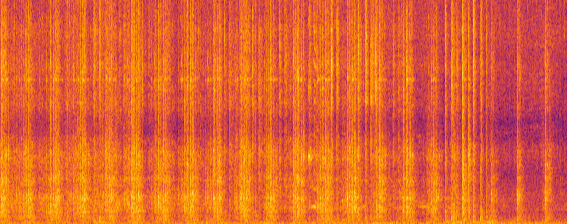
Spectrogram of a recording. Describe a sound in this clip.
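A roller coaster car clanks steadily up a lift hill with a rhythmic clacking.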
